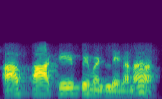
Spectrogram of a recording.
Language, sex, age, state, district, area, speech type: Hindi, male, 18-30, Madhya Pradesh, Jabalpur, urban, conversation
